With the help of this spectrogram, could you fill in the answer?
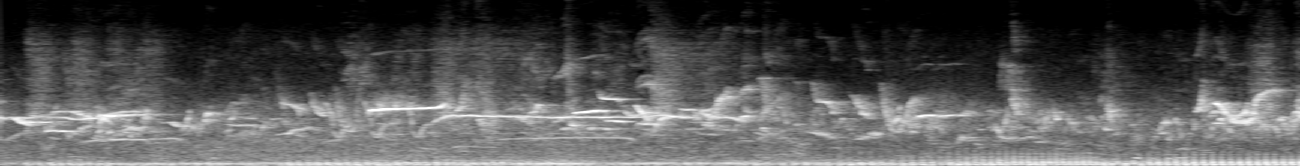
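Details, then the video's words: At Banjar Indah a magpie-robin sings in gacor style, delivering bright piercing whistled notes and rapid twittering flourishes without pause, while a low droning hum runs underneath. "Burung murai Gacor di Banjar indah"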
